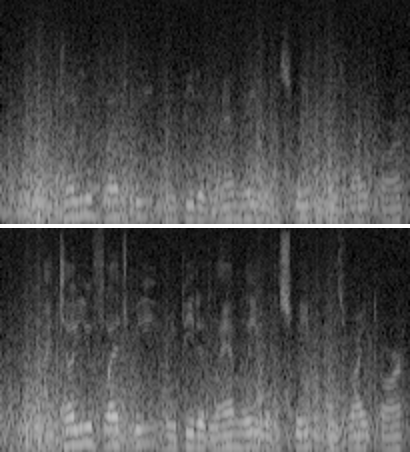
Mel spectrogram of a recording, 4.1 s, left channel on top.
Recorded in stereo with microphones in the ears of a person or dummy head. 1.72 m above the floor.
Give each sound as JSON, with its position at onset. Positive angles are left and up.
{"t": 0.4, "sound": "a man speaking", "side_deg": -40}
